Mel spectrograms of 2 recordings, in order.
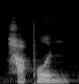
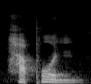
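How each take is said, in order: No difference in how they are said.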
